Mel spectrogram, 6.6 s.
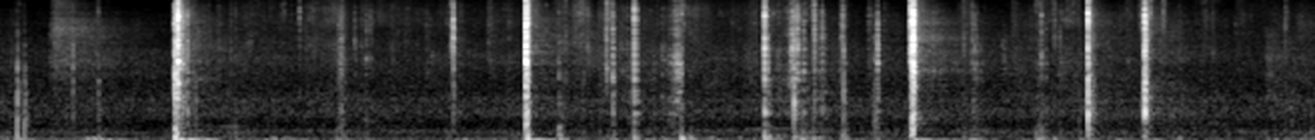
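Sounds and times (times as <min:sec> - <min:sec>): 
VHS cassette opening and closing: 0:00.9 - 0:06.0.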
